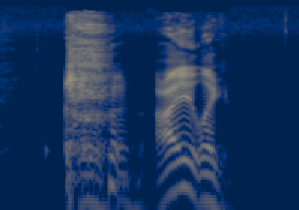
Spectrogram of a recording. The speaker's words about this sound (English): Oh, God, I'm going to cough.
